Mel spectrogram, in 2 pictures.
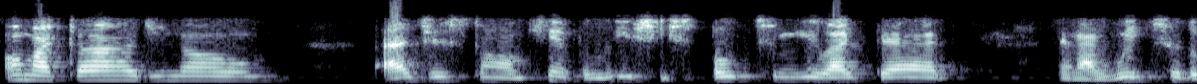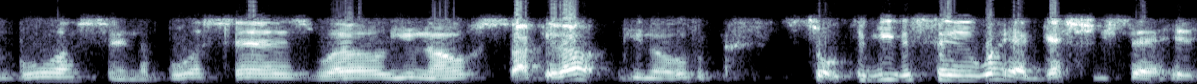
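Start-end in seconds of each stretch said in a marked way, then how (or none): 0.0-4.8 acted-out whiny, put-upon moan of grievance. Retelling the French lady's complaint to her boss after being yelled at, imitating whining. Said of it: "the French lady comes whining".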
